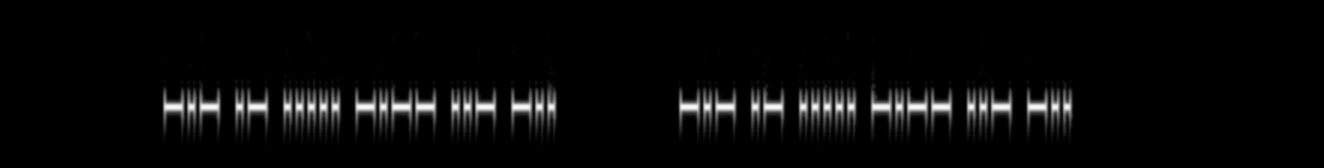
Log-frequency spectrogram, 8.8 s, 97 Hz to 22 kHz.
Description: Morse code, heard as a keyed tone, about 30 wpm, 700 Hz. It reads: KA5YUD KA5YUD
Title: USA Call Signs - 6 Characters - Repeated 2x - 30wpm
